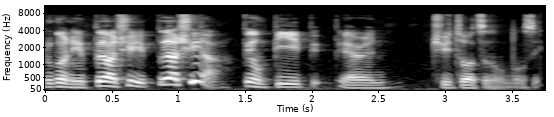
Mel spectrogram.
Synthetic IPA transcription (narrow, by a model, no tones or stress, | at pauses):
ɻukwɔnipujɑʊt͡ɕʰypujɑt͡ɕʰya̰pujʊŋpipjɛɻən | t͡ɕʰyt͡swɔʈ͡ʂɤ̰ʈ͡ʂʊ̰ŋt̪ʊ̰ŋɕḭ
